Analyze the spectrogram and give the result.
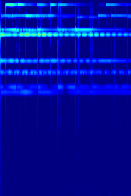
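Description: Bells ringing in a bright, rapid cluster of overlapping strikes, their high tones shimmering and sustaining steadily throughout, fairly loud and clear with no voices.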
